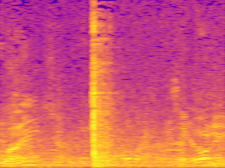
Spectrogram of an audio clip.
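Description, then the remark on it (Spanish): A single heavy thud as a procession float (paso) is lowered to the ground in the middle of Calle San Vicente on Holy Wednesday, sharp, with crowd murmur and voices continuing around it. “pues se ría el paso aquí en medio de la calle San Vicente.”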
